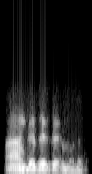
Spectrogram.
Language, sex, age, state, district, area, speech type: Kannada, male, 18-30, Karnataka, Dharwad, urban, conversation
